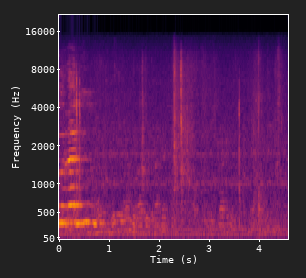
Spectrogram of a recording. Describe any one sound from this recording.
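A man speaks quietly in reply.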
